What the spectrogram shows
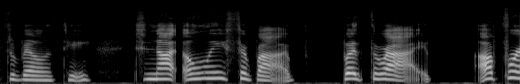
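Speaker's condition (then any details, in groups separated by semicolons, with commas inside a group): Hemiplegic cerebral palsy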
